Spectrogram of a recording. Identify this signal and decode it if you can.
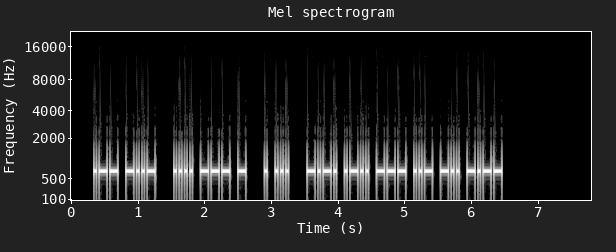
Morse code, heard as a keyed tone, about 30 wpm, 700 Hz. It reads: WX HOT ES CLOUDY
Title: Common QSO Phrases 30wpm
